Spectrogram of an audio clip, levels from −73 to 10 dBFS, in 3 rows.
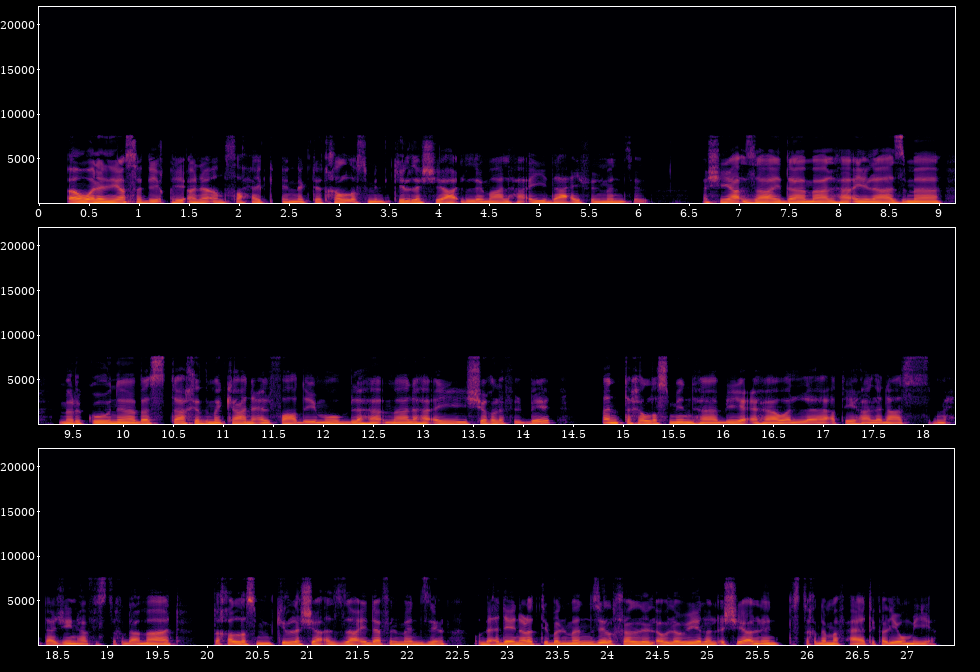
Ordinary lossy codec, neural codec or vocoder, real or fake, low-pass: none; none; real; none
